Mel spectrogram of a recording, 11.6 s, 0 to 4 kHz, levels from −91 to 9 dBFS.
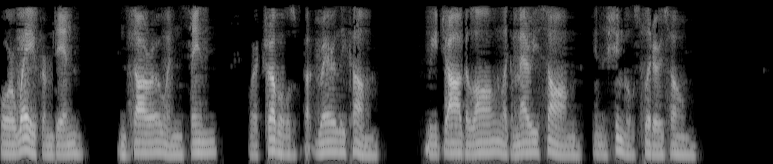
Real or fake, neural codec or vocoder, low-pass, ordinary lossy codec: real; none; 3.6 kHz; AAC, 16 kbps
